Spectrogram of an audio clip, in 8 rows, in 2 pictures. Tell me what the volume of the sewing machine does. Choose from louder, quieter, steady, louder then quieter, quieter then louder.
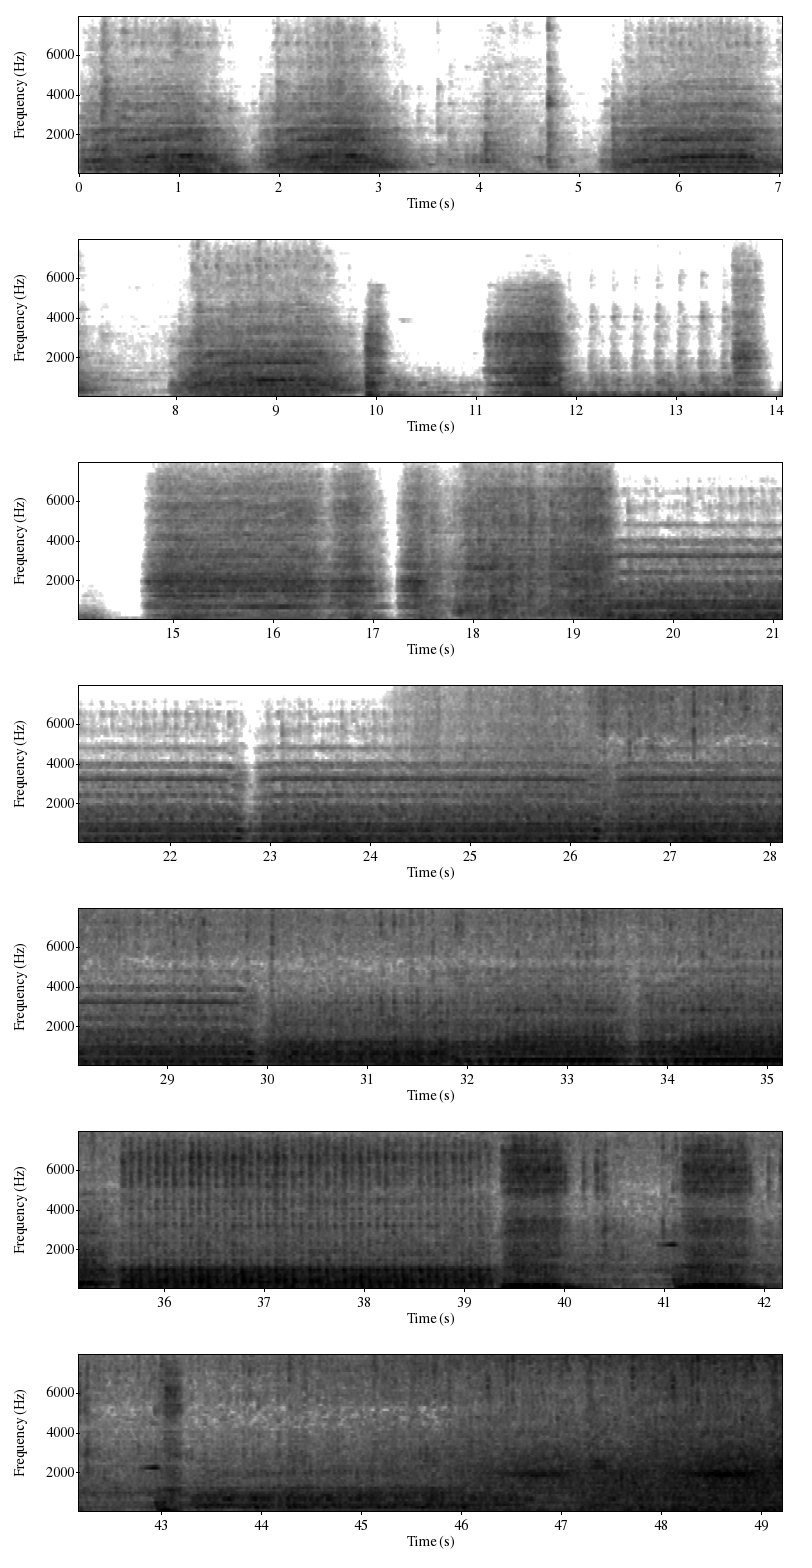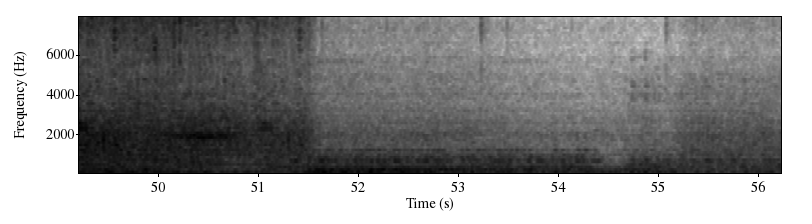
louder then quieter.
